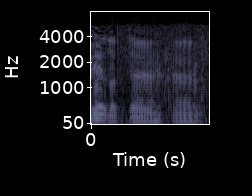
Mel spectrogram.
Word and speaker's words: Hazlitt: Hazlitt, that's pronounced Hazlitt, right? That's right.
